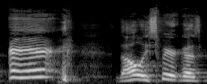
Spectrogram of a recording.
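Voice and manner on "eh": high, loud "eh" like a buzzer; abrupt mock nudge sound; imitated prodding noise. Holy Spirit stops the preacher leaving, high insistent noise. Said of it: "I get the".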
